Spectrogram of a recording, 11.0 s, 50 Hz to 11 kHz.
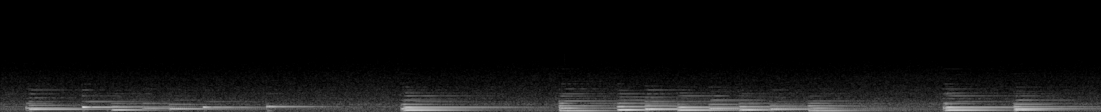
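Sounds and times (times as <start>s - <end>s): piano played slowly: 0.0s - 11.0s.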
